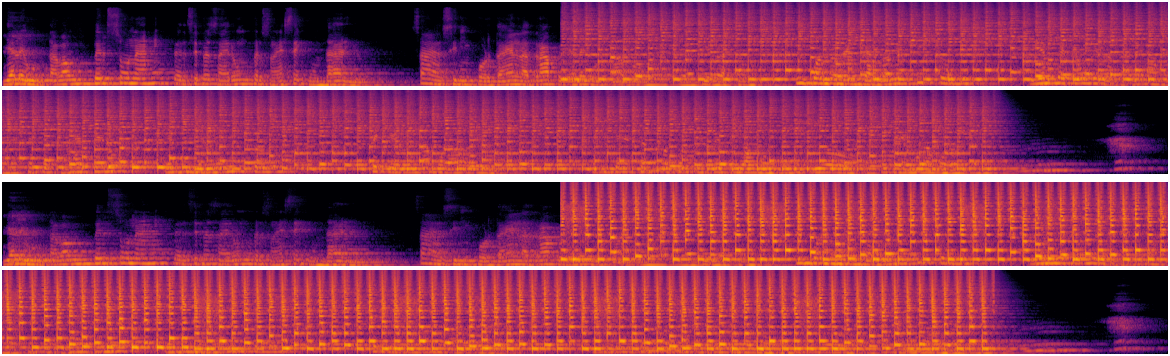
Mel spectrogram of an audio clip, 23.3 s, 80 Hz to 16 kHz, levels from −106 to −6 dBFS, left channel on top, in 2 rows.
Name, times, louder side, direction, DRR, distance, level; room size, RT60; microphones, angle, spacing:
voice 1, 0.0-3.6 4.2-7.6 7.9-9.7 10.3-12.9 13.3-14.5 15.4-16.7 17.6-21.6, left 2 dB, 45° left, 7 dB, 0.6 m, -41 dB
sound 1, 5.6-21.6, right 8 dB, 85° right, 0.5 m, -31 dB
voice 2, 18.0-18.6 20.6-20.9 21.6-22.3 22.7-22.9, right 1 dB, 10° right, -4 dB, 1.5 m, -50 dB
7.9 x 4.1 x 6.5 m, 1.1 s
head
